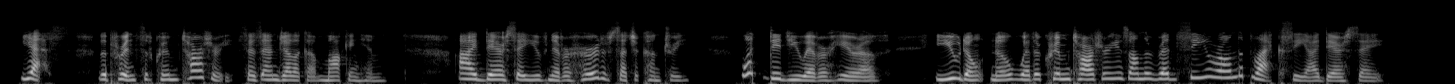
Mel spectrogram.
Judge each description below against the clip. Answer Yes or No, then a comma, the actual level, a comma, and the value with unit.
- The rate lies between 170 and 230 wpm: Yes, average, 185 wpm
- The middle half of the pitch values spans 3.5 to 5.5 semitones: Yes, average, 4.7 semitones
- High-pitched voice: Yes, high, 220 Hz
